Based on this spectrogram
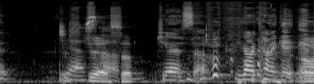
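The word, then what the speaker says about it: Jesup: Jessup. Jessup. You got to kind of get in there with it, you know? I think It's Jesus with a P.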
